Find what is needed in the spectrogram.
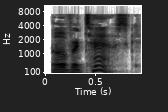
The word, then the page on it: overtask: British English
